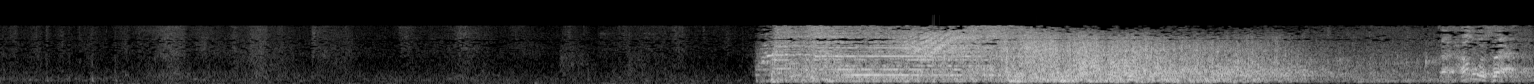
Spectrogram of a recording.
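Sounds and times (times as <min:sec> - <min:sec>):
explosion blowing the roof off the Institute building: 0:07.9 - 0:14.6.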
